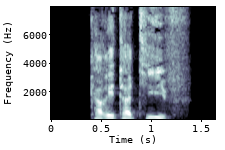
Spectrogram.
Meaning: caritative
- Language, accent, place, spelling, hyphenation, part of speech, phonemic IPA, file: German, Germany, Berlin, karitativ, ka‧ri‧ta‧tiv, adjective, /kaʁitaˈtiːf/, De-karitativ.ogg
